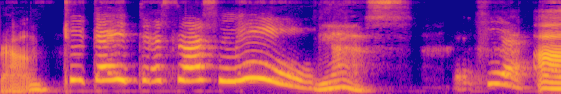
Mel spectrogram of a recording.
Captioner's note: child chattering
